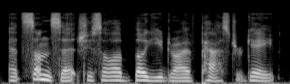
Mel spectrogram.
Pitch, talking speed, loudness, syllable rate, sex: 175 Hz, 205 wpm, -16 LUFS, 4.9 syllables/s, female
